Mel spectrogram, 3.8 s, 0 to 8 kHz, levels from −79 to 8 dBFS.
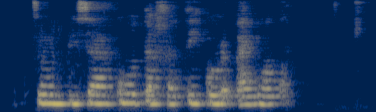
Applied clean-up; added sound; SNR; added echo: neural mask model DeepFilterNet 3.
